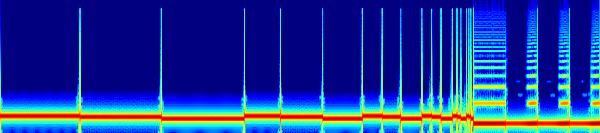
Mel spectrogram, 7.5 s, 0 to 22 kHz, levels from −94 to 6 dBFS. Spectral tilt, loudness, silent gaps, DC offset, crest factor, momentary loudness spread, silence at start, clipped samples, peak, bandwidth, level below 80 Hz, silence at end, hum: -8 dB/octave; -5 LUFS; none; under 0.1%; 4 dB; 1 LU; 0 s; 3%; 0 dBFS; 4.7 kHz; -46 dBFS; 0 s; none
